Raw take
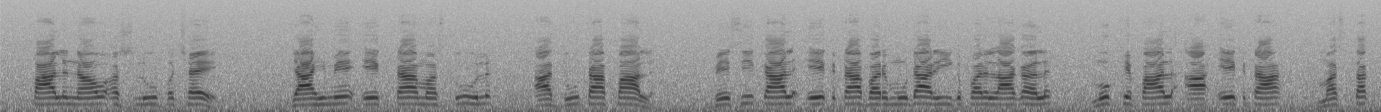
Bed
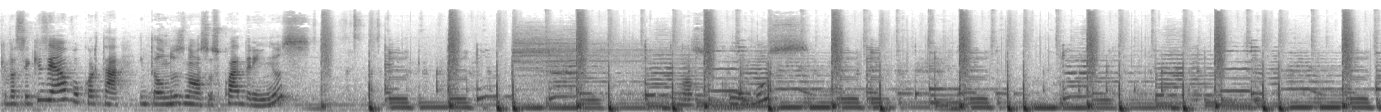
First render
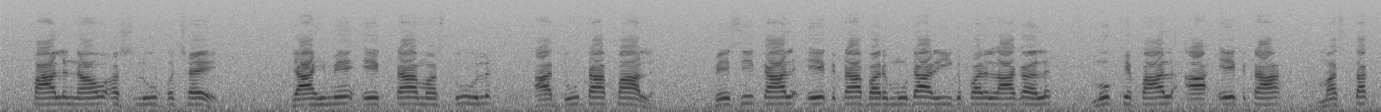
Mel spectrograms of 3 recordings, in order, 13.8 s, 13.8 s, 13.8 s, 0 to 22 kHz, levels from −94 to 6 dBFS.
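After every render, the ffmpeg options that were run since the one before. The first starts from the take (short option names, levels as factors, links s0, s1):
-af "bandreject=f=60:t=h:w=4,bandreject=f=120:t=h:w=4,bandreject=f=180:t=h:w=4,bandreject=f=240:t=h:w=4,bandreject=f=300:t=h:w=4"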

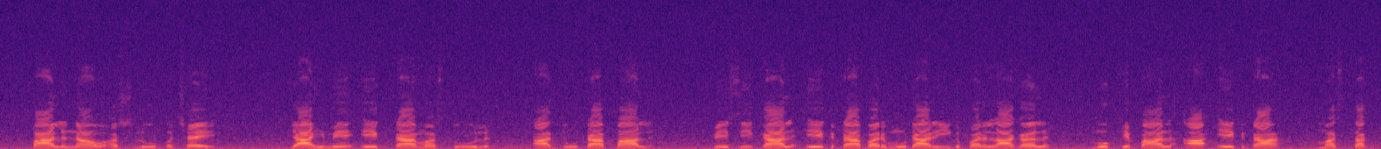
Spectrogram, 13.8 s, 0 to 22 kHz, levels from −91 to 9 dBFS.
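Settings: -af "afftdn=nr=8:nf=-35"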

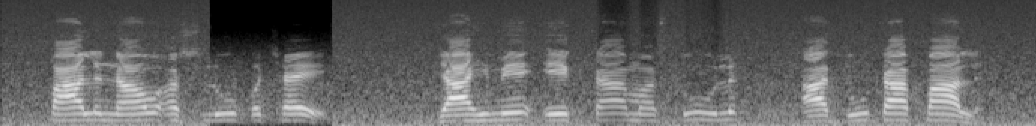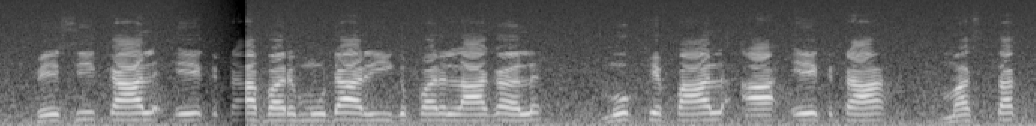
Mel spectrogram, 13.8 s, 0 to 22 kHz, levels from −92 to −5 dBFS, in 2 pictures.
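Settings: -filter_complex "[0:a]asettb=1/sr,asplit=3[s0][s1][s2];[s0]atrim=end=1.394[s3];[s1]atrim=start=1.39:end=2.21,asetpts=PTS-STARTPTS,afade=t=in:d=0.004:c=qsin,afade=t=out:st=0.816:d=0.004:c=qsin,highpass=250,lowpass=2000[s4];[s2]atrim=start=2.206[s5];[s3][s4]acrossfade=d=0.004:c1=hsin:c2=qsin[s6];[s6][s5]acrossfade=d=0.004:c1=qsin:c2=hsin,asettb=1/sr,asplit=3[s7][s8][s9];[s7]atrim=end=3.894[s10];[s8]atrim=start=3.89:end=4.86,asetpts=PTS-STARTPTS,afade=t=in:d=0.004:c=qsin,afade=t=out:st=0.966:d=0.004:c=qsin,acompressor=threshold=0.0562:ratio=3:attack=3.2:release=140:knee=1:detection=peak[s11];[s9]atrim=start=4.856[s12];[s10][s11]acrossfade=d=0.004:c1=hsin:c2=qsin[s13];[s13][s12]acrossfade=d=0.004:c1=qsin:c2=hsin,asplit=2[s14][s15];[s14]atrim=end=8.54,asetpts=PTS-STARTPTS,afade=t=out:st=7.95:d=0.59[s16];[s15]atrim=start=8.54,asetpts=PTS-STARTPTS,afade=t=in:d=0.004:c=hsin[s17];[s16][s17]concat=n=2:v=0:a=1"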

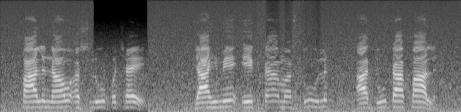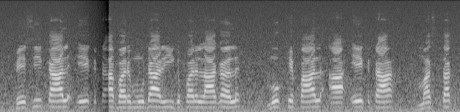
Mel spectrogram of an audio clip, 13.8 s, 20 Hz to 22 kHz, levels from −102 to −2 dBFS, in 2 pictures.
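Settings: -filter_complex "[0:a]asettb=1/sr,asplit=3[s0][s1][s2];[s0]atrim=end=3.844[s3];[s1]atrim=start=3.84:end=4.5,asetpts=PTS-STARTPTS,afade=t=in:d=0.004:c=qsin,afade=t=out:st=0.656:d=0.004:c=qsin,aecho=1:1:6.7:0.76,atrim=end_sample=29106[s4];[s2]atrim=start=4.496[s5];[s3][s4]acrossfade=d=0.004:c1=hsin:c2=qsin[s6];[s6][s5]acrossfade=d=0.004:c1=qsin:c2=hsin"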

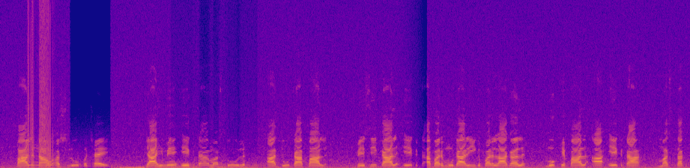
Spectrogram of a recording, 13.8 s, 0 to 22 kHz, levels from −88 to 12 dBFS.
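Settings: -filter_complex "[0:a]asettb=1/sr,asplit=3[s0][s1][s2];[s0]atrim=end=0.544[s3];[s1]atrim=start=0.54:end=1.1,asetpts=PTS-STARTPTS,afade=t=in:d=0.004:c=qsin,afade=t=out:st=0.556:d=0.004:c=qsin,acrusher=bits=4:dc=4:mix=0:aa=0.000001[s4];[s2]atrim=start=1.096[s5];[s3][s4]acrossfade=d=0.004:c1=hsin:c2=qsin[s6];[s6][s5]acrossfade=d=0.004:c1=qsin:c2=hsin,asplit=3[s7][s8][s9];[s7]afade=t=out:st=2.38:d=0.02[s10];[s8]asubboost=boost=7:cutoff=160,afade=t=in:st=2.38:d=0.02,afade=t=out:st=2.88:d=0.02[s11];[s9]afade=t=in:st=2.88:d=0.02[s12];[s10][s11][s12]amix=inputs=3:normalize=0,asettb=1/sr,asplit=3[s13][s14][s15];[s13]atrim=end=3.414[s16];[s14]atrim=start=3.41:end=5.15,asetpts=PTS-STARTPTS,afade=t=in:d=0.004:c=qsin,afade=t=out:st=1.736:d=0.004:c=qsin,tiltshelf=f=910:g=5[s17];[s15]atrim=start=5.146[s18];[s16][s17]acrossfade=d=0.004:c1=hsin:c2=qsin[s19];[s19][s18]acrossfade=d=0.004:c1=qsin:c2=hsin"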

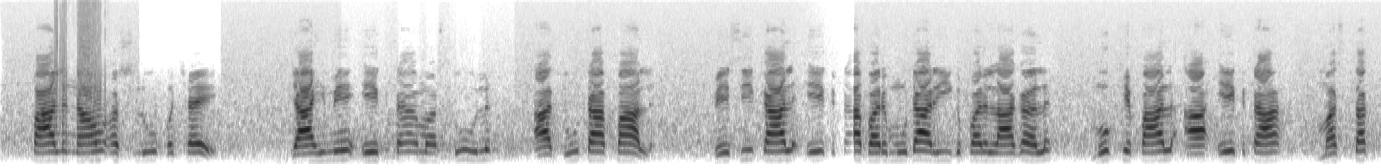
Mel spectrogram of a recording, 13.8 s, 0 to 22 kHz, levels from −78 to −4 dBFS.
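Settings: -af "highpass=f=490:w=0.5412,highpass=f=490:w=1.3066,adynamicequalizer=threshold=0.0141:dfrequency=4600:dqfactor=0.75:tfrequency=4600:tqfactor=0.75:attack=5:release=100:ratio=0.375:range=2.5:mode=cutabove:tftype=bell"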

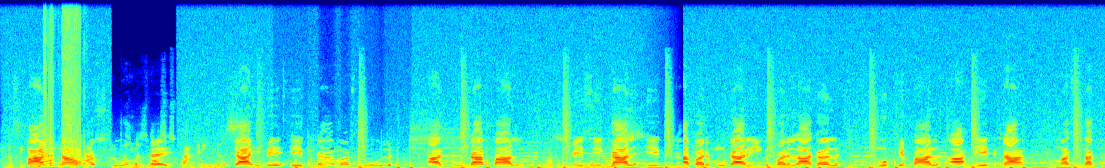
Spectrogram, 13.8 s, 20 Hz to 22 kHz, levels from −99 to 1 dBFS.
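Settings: -filter_complex "[1:a]volume=0.316[s0];[0:a][s0]amix=inputs=2:normalize=0"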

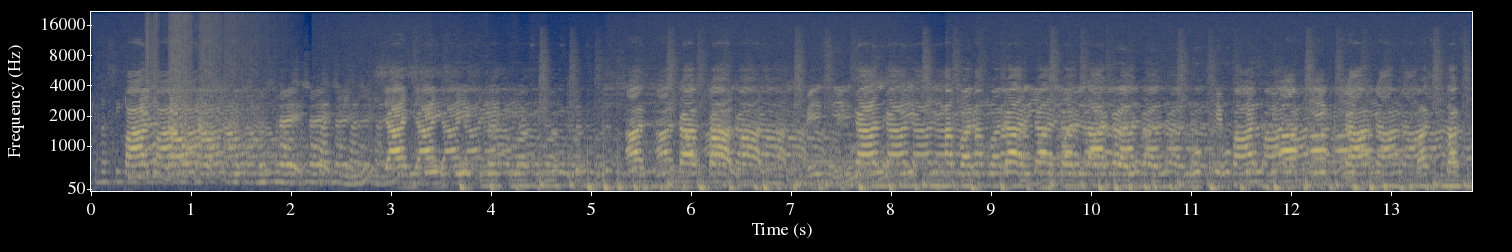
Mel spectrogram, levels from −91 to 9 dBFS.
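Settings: -filter_complex "[0:a]asplit=2[s0][s1];[s1]adelay=23,volume=0.473[s2];[s0][s2]amix=inputs=2:normalize=0,asplit=2[s3][s4];[s4]aecho=0:1:300|555|771.8|956|1113:0.631|0.398|0.251|0.158|0.1[s5];[s3][s5]amix=inputs=2:normalize=0"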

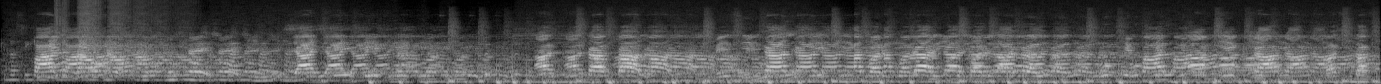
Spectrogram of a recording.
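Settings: -filter_complex "[0:a]asplit=2[s0][s1];[s1]adelay=29,volume=0.422[s2];[s0][s2]amix=inputs=2:normalize=0,aecho=1:1:1003:0.178"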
